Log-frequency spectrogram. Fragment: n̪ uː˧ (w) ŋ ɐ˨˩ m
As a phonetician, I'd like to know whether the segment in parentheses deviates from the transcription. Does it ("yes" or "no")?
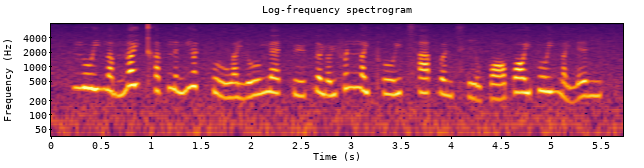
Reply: yes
